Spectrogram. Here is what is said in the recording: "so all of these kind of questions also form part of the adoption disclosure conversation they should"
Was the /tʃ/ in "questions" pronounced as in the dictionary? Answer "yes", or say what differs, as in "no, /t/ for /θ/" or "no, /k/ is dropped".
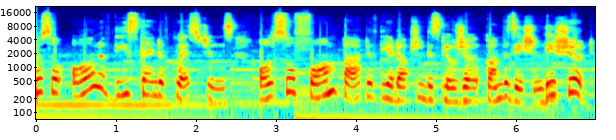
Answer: yes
